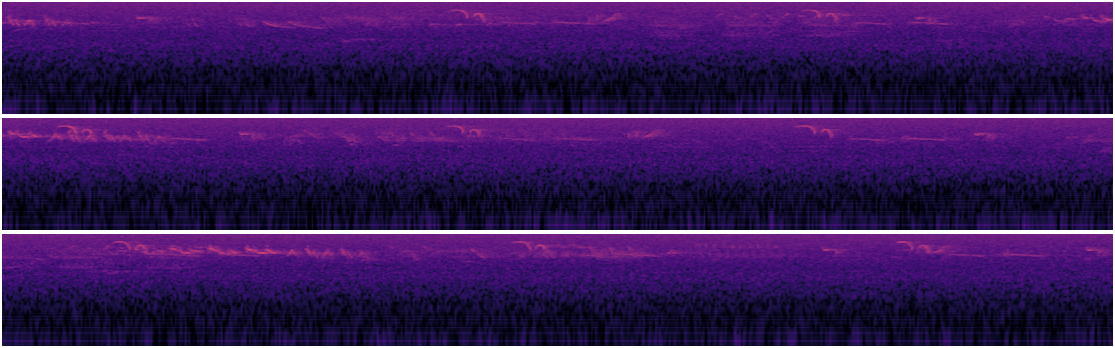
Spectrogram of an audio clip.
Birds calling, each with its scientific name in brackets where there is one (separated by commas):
Red-breasted Nuthatch (Sitta canadensis), Yellow-rumped Warbler (Setophaga coronata), Mountain Quail (Oreortyx pictus), Mountain Chickadee (Poecile gambeli), Steller's Jay (Cyanocitta stelleri), Dusky Flycatcher (Empidonax oberholseri), Green-tailed Towhee (Pipilo chlorurus)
